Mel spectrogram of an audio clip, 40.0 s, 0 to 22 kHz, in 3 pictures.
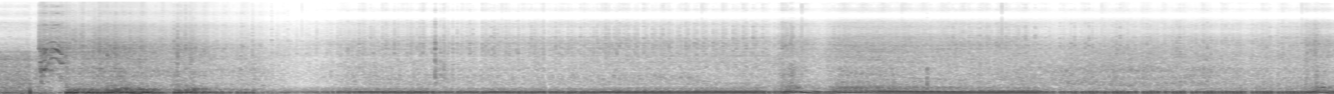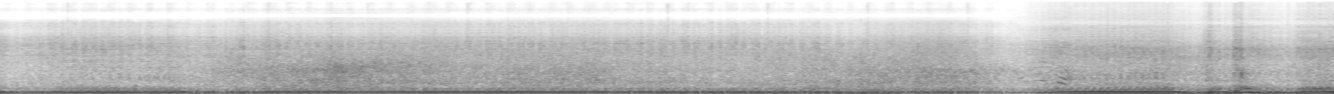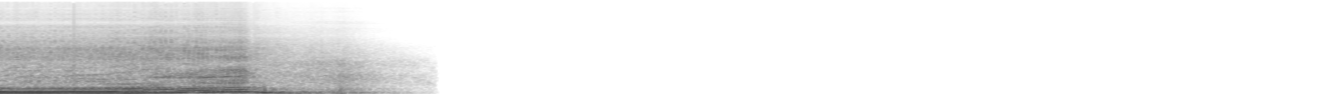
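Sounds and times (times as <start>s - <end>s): motorcycle engine revving: 0.0s - 30.3s
motorcycle engine idling: 0.1s - 27.8s.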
